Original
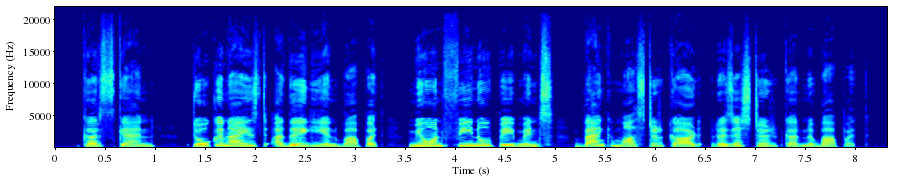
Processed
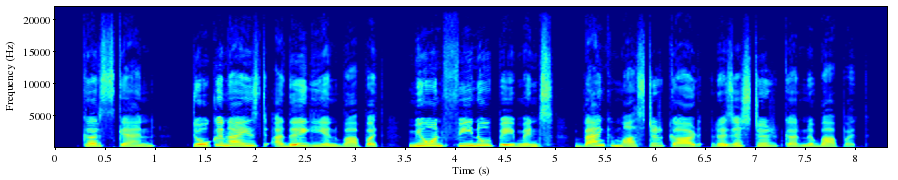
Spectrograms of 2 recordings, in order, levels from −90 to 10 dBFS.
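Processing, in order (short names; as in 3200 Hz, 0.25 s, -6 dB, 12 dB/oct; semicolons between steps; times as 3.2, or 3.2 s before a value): expander -55 dBFS; gain +3 dB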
